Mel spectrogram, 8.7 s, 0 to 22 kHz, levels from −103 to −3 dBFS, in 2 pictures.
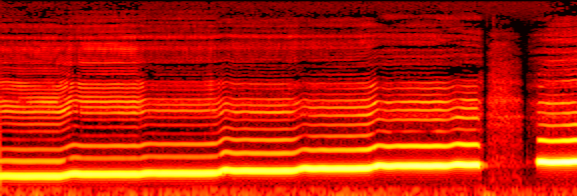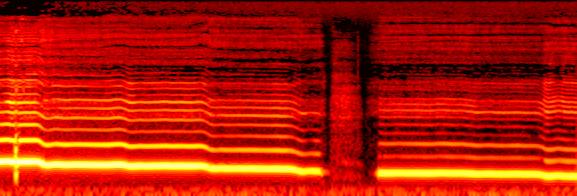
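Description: A corrupt frame decoded at 4.44 to 4.46 s cuts into this music clip as a brief, loud burst. It likely comes from damaged bits in a few compressed frames that the decoder played anyway, scattering energy into the wrong frequencies.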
